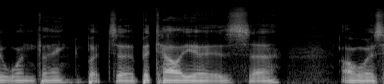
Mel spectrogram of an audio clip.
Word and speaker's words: Battaglia: pronounce your last name battalia battalio so uh i've often wondered that because i hear different people pronounce it different ways and i'm always wondering how to pronounce it so it's battalia yeah and uh i think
